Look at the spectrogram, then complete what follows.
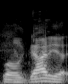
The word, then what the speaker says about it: Bulgaria: Bulgaria, and our R is very harsh. I mean, Bulgaria. Not Bulgaria or Bulgaria or something, but it doesn't matter.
